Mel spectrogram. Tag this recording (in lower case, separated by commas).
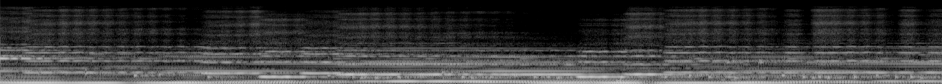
music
